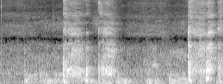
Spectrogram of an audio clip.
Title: Girl coughing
